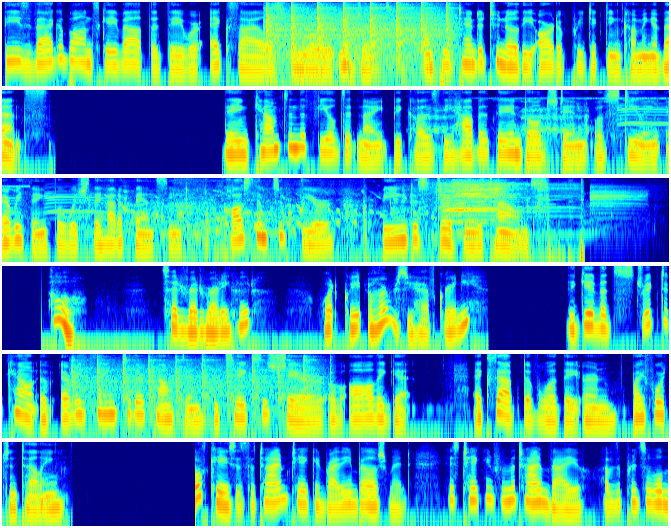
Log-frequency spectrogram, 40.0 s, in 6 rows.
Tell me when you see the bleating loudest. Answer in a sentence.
The loudest moment of the bleating is at 18 seconds.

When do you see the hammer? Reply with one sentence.
The hammer can be heard from 2.6 to 4.6 s and from 27.3 to 30.0 s.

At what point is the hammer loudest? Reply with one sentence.
The volume of the hammer peaks at 4 seconds.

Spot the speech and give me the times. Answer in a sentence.
The speech can be heard from 0.0 to 7.2 s, from 8.8 to 18.9 s, from 20.4 to 24.9 s, from 25.6 to 30.8 s, from 31.4 to 34.0 s and from 35.2 to 39.9 s.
